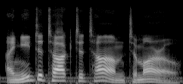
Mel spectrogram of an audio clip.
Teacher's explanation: The word two becomes weak. Then it connects with Tom.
